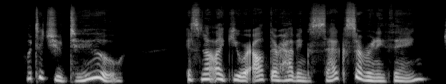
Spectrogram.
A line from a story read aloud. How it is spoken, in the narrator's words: she whispers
